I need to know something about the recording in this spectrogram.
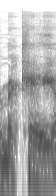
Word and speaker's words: McKay: in in Raleigh so Americans call her McKay and um I met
